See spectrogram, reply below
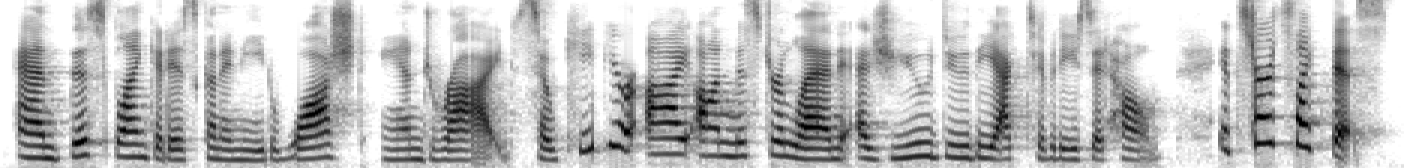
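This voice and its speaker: A woman hosting a children's storytime, speaking clearly to young children with a sing-song delivery. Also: a little high, pushed and bright. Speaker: children's library storytime host. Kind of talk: storytime hosting with a chanted action rhyme.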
